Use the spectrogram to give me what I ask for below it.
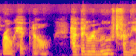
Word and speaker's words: Rohypnol: Kurt Cobain, Reuters International, FDA prohibi g all forms of rohipnol pronounced rohipnol have been removed from the acceptable drug list by the United States food and drug administration.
